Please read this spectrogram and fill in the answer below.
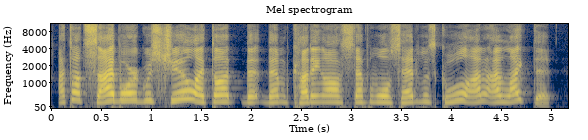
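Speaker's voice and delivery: high-pitched flustered protest; bewildered, defensive. Acted. Acted defensive fan under attack.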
